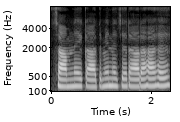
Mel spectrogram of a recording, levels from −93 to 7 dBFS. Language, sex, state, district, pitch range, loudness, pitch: Hindi, female, Jharkhand, Ranchi, 200-215 Hz, -17 LUFS, 210 Hz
